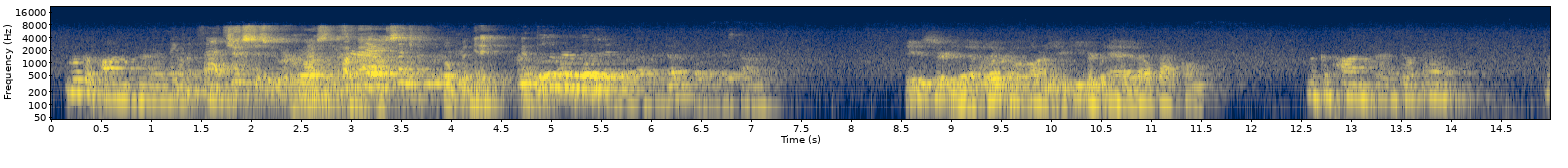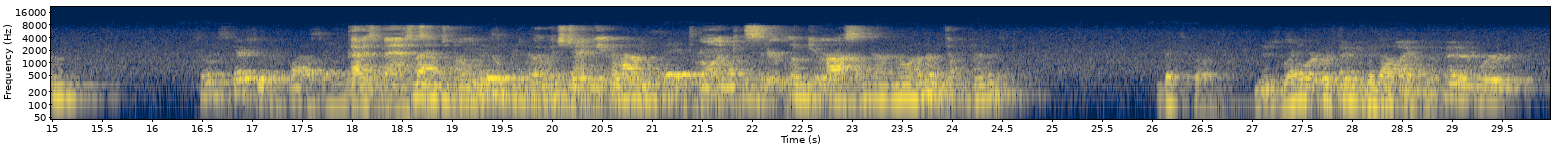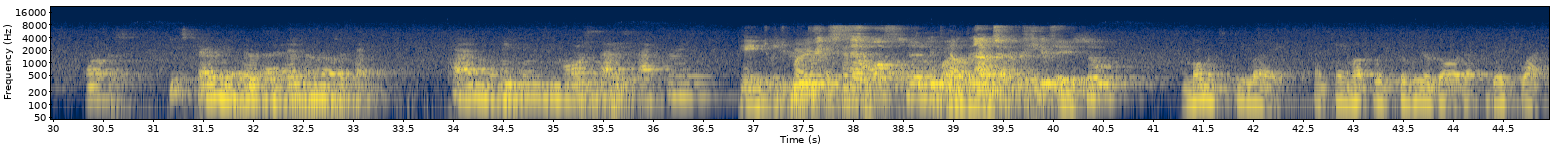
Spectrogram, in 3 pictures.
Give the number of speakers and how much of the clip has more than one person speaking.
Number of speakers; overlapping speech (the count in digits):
8, about 45%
